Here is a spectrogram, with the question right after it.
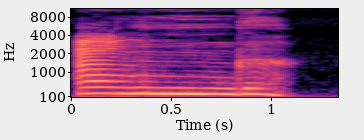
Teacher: because we don't say um right we say anger alright so the N and the G are welded sound and it kind of sits in a funny place in the back of your throat · the back of my tongue is at the top, at the roof of my mouth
